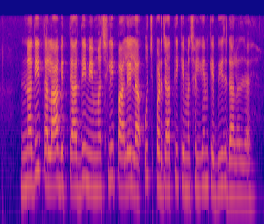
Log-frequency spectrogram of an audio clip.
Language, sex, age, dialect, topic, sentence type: Magahi, female, 46-50, Western, agriculture, statement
